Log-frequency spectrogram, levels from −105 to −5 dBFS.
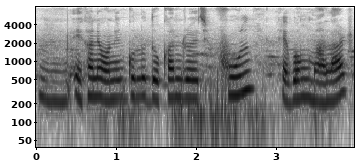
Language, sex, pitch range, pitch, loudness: Bengali, female, 240-270 Hz, 255 Hz, -16 LUFS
